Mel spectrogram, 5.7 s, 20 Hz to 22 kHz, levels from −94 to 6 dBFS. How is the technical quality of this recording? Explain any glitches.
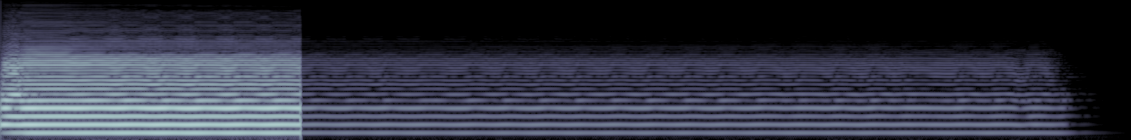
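The recording has one clear problem: a sudden gain jump. At 1.5 s the music drops by about 24 dB in a single step and stays at that lower level to the end. The likely cause is a digital gain change applied between adjacent samples with no ramp. The waveform's envelope shrinks abruptly, and on a spectrogram every frequency, background noise included, dims together along a sharp vertical edge.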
